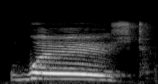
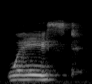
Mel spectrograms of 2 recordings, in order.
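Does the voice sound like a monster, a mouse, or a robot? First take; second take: monster; robot. First: It is said in a deep, growly monster voice. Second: It is said in a flat, mechanical robot voice. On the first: "How about in a monster voice?" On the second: "Can you say it in a robot voice?"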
